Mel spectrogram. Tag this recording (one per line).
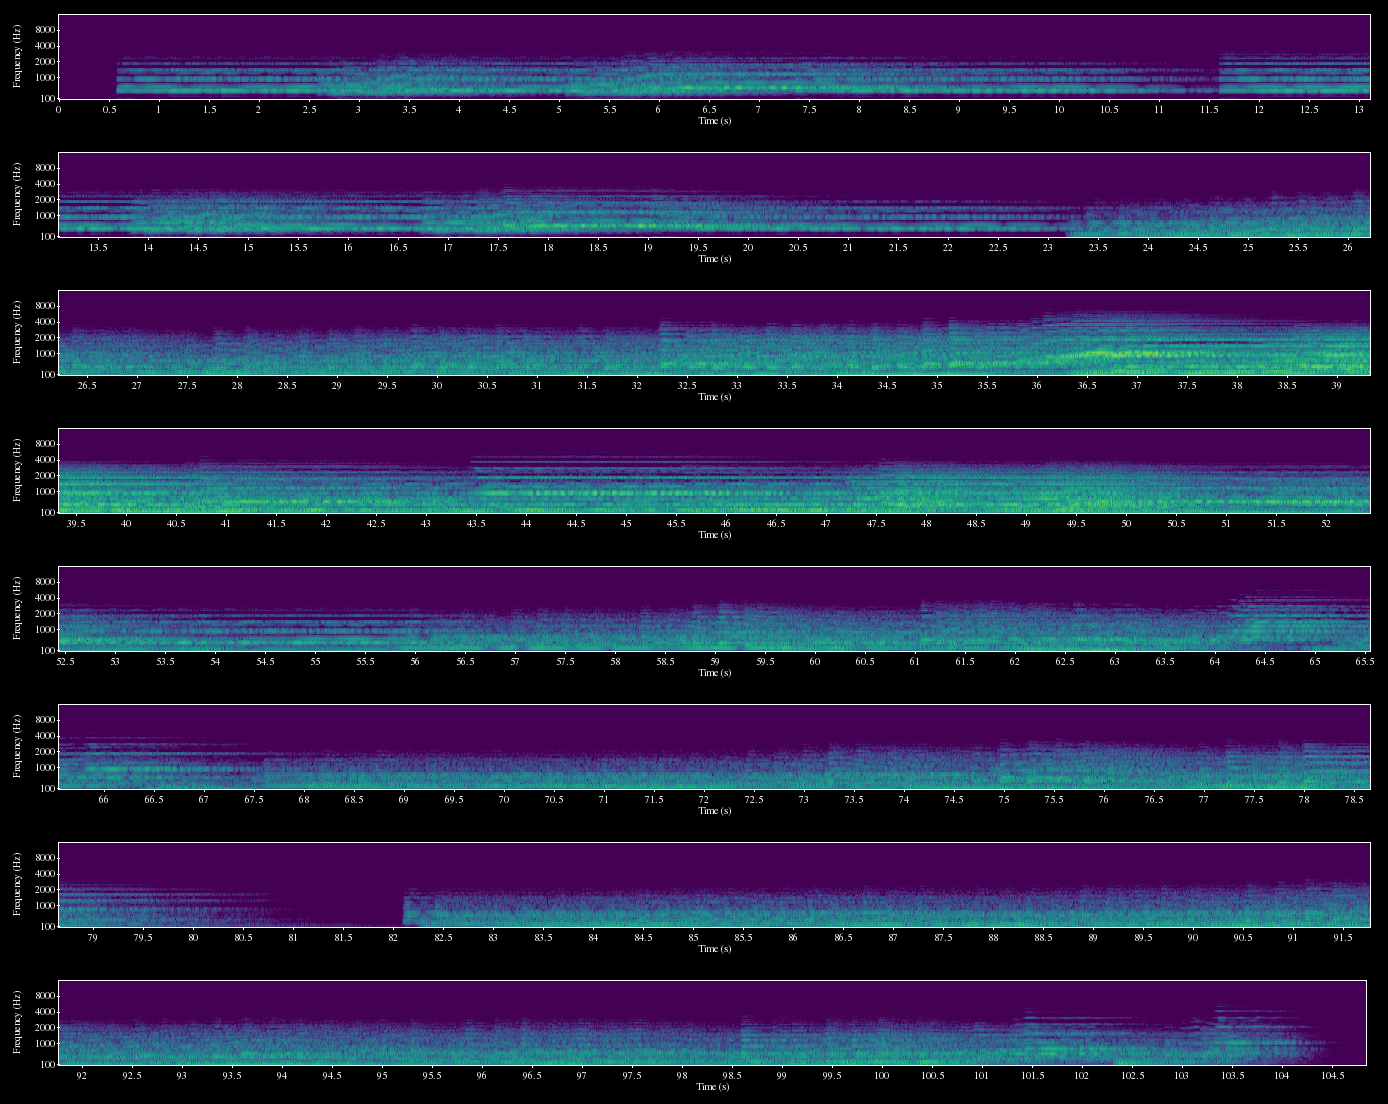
atmospheric
callsign
synth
